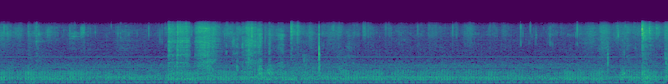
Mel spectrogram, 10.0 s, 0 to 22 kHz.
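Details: Two domestic cats, aged 13 years and 8 months, purring in a morning rumble while a third cat sits on a lap: an even, unbroken purr with brief rustling swells.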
